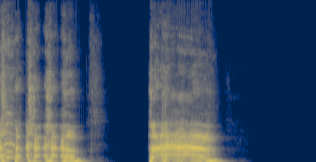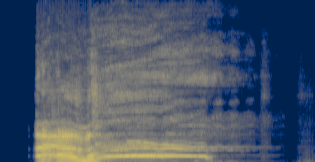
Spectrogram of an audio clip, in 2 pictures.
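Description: A man laughing in quick bursts, then letting out wordless vocal sounds. The last and longest of them, a few seconds in, slides down in pitch, levels off and trails away.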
